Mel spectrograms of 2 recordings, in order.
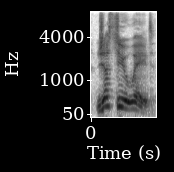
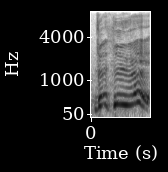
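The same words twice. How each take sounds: First: It is said in a plain, normal voice. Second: It is said with the tongue stuck out.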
